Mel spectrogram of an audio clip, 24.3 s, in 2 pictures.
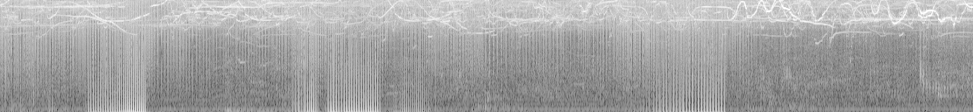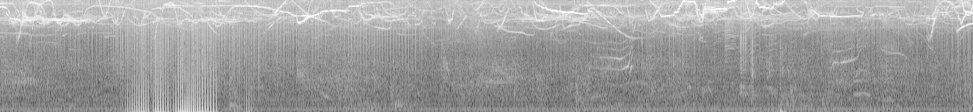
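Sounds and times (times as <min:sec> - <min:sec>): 
dolphins whistling underwater: 0:02.2 - 0:24.3.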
